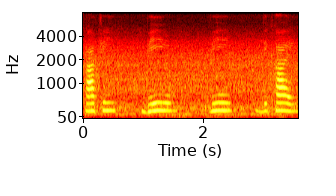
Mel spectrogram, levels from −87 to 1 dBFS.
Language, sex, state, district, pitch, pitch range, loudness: Hindi, female, Chandigarh, Chandigarh, 220 Hz, 210-225 Hz, -19 LUFS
